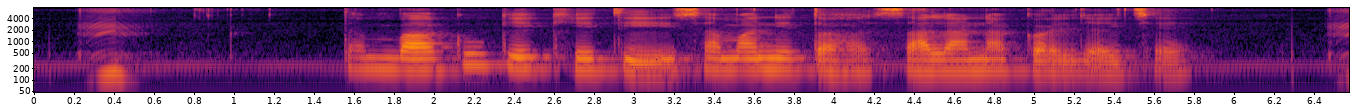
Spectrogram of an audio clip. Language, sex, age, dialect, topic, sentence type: Maithili, female, 41-45, Eastern / Thethi, agriculture, statement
